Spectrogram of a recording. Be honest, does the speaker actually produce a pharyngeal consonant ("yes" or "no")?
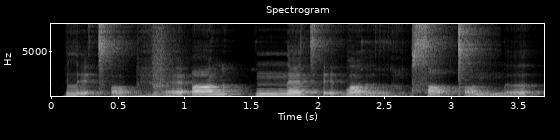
no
